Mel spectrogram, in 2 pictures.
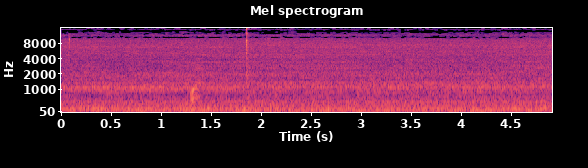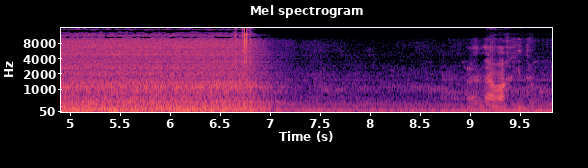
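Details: Renault Clio RSI abandoned for months, that wouldn't start from the key, now running: low, steady rumble, even beat, no misses or knocks; normal idle before shutdown.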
